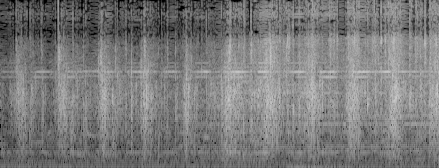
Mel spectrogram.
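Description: A crowd gathered in front of a police station claps in a steady, measured rhythm, pulses of applause rising and falling, with faint voices mixed in.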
